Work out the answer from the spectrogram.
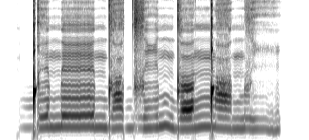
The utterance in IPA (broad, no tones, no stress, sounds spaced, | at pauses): ɡ͡ǃ e n eː n d a̤ d͡z i n d ɐ ŋ͡ǃ a̤ n z i̤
